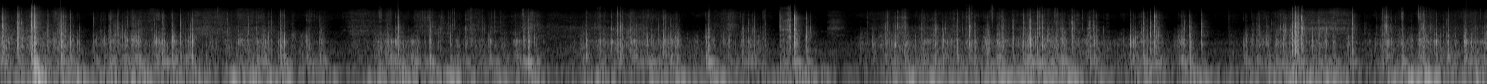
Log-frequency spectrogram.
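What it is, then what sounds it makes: Hard candy pieces in a plastic pail. Long-nailed fingers rake through a full purple plastic pail of small, solid pumpkin candy corn. A dense, continuous clatter of tiny clicks and rattles rises and falls in waves over a faint steady low hum, with sharper bright bursts as the pieces shift and tumble.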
